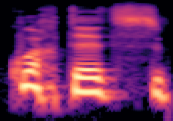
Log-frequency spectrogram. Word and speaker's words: QW4RTZ: C'était bien évidemment la tribu de Dana, de Mano, qui a été reprise ici en version 100% a cappella par Quartets. Ça s'écrit QW4RTZ, donc vas-y le prononcer.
